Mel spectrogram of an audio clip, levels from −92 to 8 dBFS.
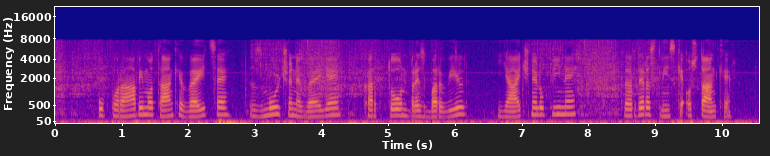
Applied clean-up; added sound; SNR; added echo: none; Liquid; 16 dB; none.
